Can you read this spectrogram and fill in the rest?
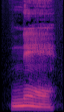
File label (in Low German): "nää", kaevels platt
